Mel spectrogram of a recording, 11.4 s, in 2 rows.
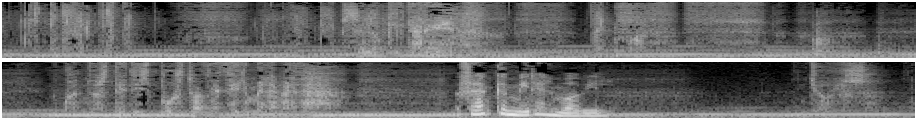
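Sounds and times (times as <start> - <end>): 
adhesive tape being pulled and torn off a roll for gagging: 0.0 - 1.0
speech: 2.2 - 3.1, 6.3 - 9.6.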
